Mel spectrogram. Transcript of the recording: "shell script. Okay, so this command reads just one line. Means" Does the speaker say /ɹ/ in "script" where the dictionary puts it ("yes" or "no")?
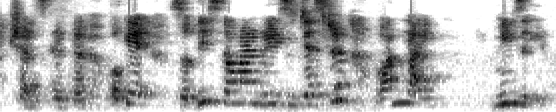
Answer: yes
